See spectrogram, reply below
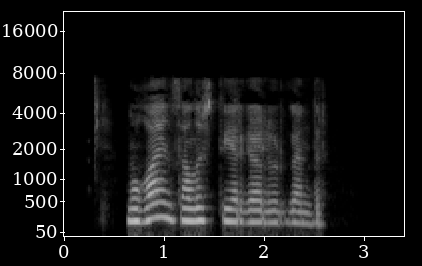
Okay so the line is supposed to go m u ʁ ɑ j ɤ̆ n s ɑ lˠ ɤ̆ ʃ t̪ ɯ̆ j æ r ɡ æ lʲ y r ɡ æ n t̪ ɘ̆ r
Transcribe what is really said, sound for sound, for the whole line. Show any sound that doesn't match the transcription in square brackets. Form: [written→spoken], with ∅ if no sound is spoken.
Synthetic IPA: m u ʁ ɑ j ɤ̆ n s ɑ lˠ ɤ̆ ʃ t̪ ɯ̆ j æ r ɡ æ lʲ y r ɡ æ n [t̪→d̪] ɘ̆ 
